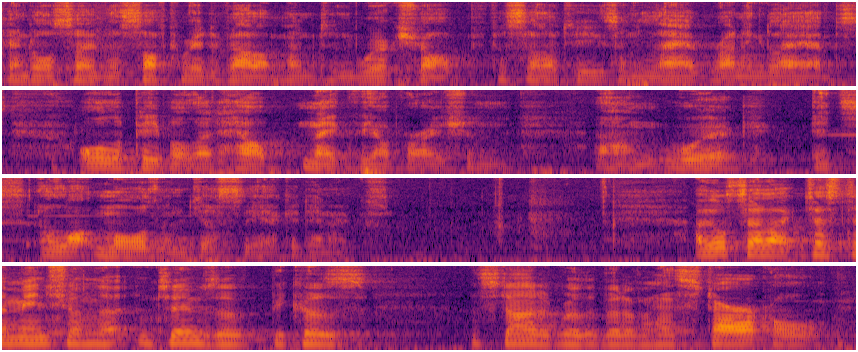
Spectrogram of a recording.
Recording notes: This presentation was recorded at the ABI Research Forum 2020.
